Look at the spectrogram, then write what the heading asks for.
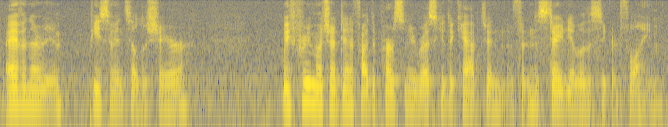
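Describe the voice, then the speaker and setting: A man streaming a game, reading its dialogue aloud and commenting, halting and stumbling over unfamiliar names. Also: fairly high pitch, level tone, slight background noise.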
